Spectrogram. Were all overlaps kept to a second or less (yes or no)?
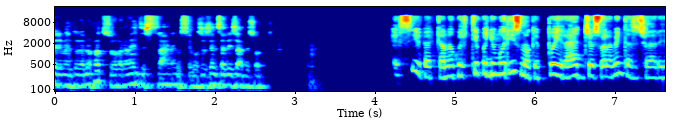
yes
